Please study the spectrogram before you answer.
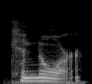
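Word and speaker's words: כִּנּוֹר: In Hebrew, this is pronounced Kenor, and it appears 40 times in the Old Testament.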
